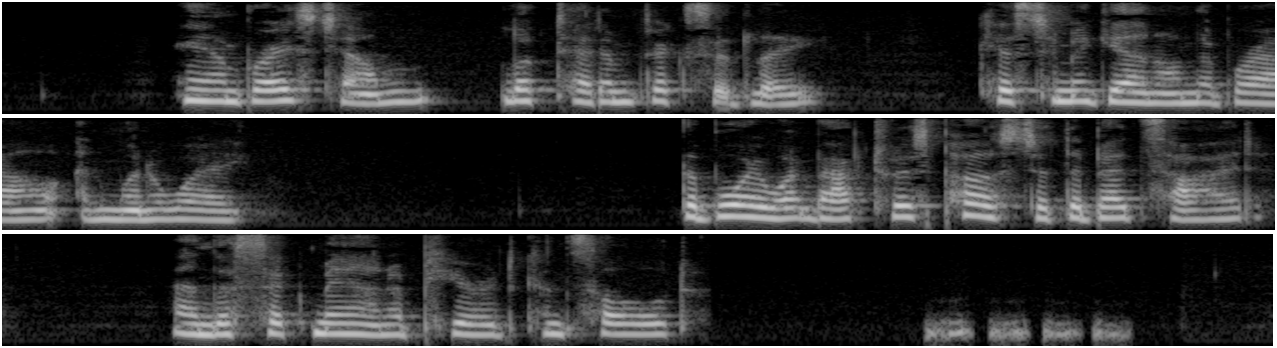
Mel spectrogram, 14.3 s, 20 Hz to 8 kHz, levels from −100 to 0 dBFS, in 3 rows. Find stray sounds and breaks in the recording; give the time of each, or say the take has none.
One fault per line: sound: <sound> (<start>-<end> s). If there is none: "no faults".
sound: laugh (13.0-13.8 s)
